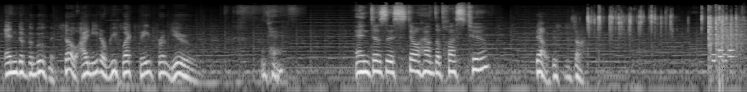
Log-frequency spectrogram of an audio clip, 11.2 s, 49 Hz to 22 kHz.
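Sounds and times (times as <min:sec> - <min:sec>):
speech: 0:00.0 - 0:03.1, 0:03.9 - 0:04.4, 0:05.3 - 0:09.1
dice rolled on a tabletop for a role-playing game: 0:08.6 - 0:11.2.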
